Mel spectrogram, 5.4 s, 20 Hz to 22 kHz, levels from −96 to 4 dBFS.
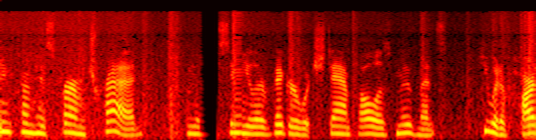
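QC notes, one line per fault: Throughout: noise suppressor artifacts. The room noise, sitting about 19 dB below the speech, is pulled down by about 12 dB between phrases and swells back under them. The processing works band by band, frame by frame.
1.99 to 2.18 s: call audio freeze. The sound stops and a held tone fills the gap, fading to about 110 ms of silence. Playback then resumes where it left off, about 170 ms late, with nothing lost. Delayed packets and an emptied jitter buffer are the likely cause.
2.35 to 2.44 s: burst of packet loss. Roughly 60 ms of audio never arrives. The receiver stretches the last sound into a brief fading buzz or hiss of about 58 ms. Speech then picks up further along, so that stretch is missing rather than delayed.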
